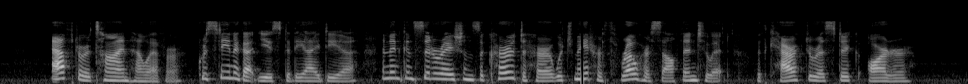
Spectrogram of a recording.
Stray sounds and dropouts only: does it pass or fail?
fail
